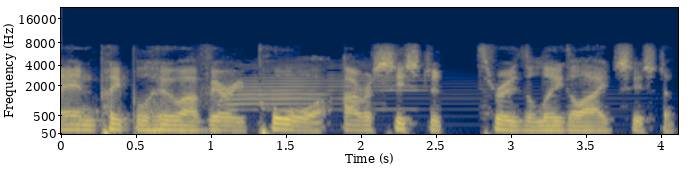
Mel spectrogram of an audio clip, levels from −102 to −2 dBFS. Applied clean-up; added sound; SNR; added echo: classical method spectral subtraction.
